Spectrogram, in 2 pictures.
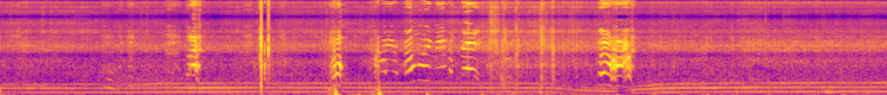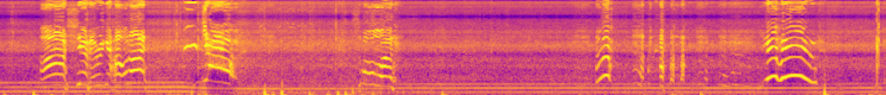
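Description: A towing motorboat's engine drones steadily ahead, its pitch sinking and climbing back about nine seconds in as the throttle is eased and reapplied. Water slaps and wind thump against the towed rider's camera, and short high cries come from the riders.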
